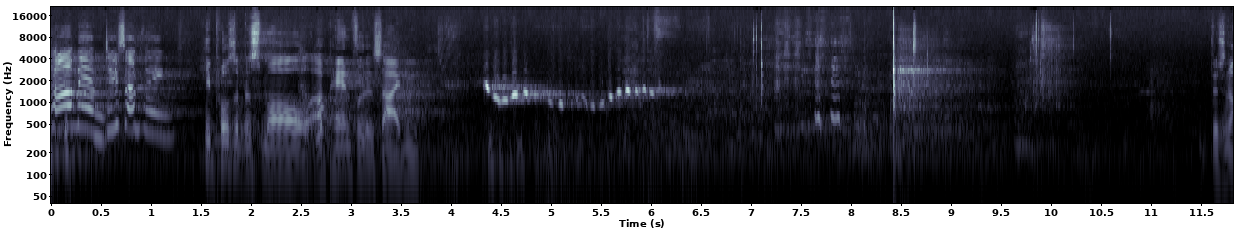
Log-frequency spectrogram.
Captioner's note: whistling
